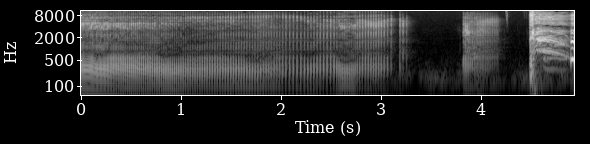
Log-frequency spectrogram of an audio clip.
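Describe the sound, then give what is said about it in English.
A fart sound effect, replayed: a long, low, buzzing fart that sputters for about three seconds, followed by a brief pause and a couple of short, squeaky bursts at the end, loud. “Can I hear that one more time?”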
